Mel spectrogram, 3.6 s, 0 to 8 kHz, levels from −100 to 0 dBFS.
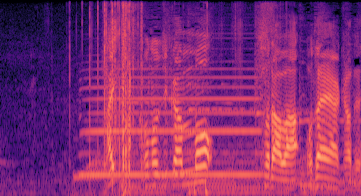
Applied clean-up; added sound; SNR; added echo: none; Crack + Wind instrument, woodwind instrument; 7 dB; none.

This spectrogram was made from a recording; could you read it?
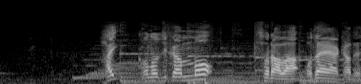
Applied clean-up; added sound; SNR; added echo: none; none; none; none.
